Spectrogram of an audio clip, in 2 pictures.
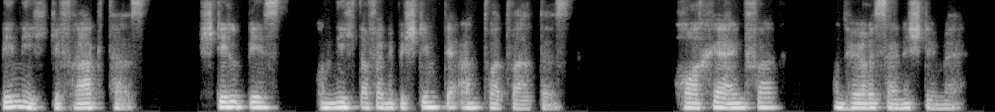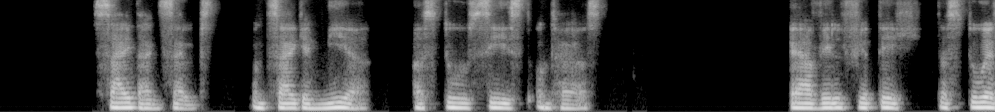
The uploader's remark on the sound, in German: Zoom-Session. Veranstaltet von der Aleph Akademie.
